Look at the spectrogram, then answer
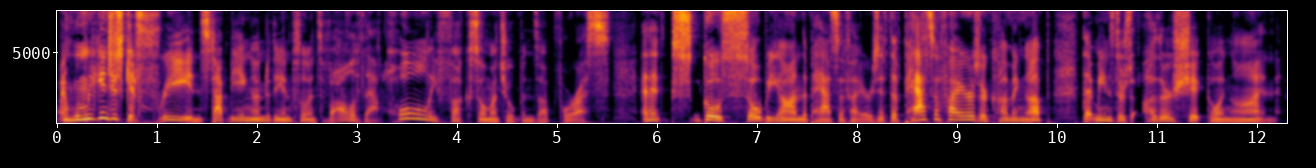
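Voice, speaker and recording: A woman podcast host speaking in a lower register that swings widely in pitch as she makes her points. She talks bluntly and emphatically, swears without hesitation, and drops in self-deprecating asides. The sound is dry and close, with no room echo. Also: big pitch swings, moderate pace, few pauses. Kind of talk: candid personal monologue.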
